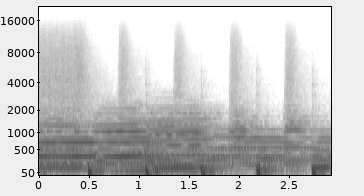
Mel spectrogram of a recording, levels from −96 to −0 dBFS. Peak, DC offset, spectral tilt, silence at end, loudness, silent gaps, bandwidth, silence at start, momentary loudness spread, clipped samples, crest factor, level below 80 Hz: -24 dBFS; under 0.1%; -7.5 dB/octave; 0 s; -38 LUFS; none; 14 kHz; 0 s; 5 LU; under 0.1%; 14 dB; -46 dBFS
